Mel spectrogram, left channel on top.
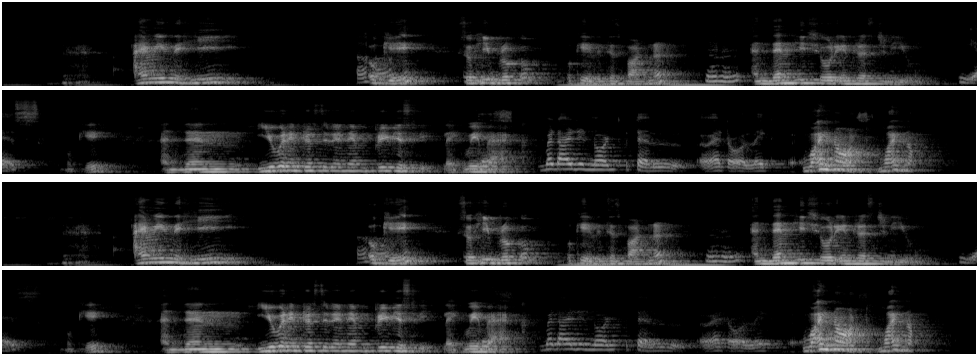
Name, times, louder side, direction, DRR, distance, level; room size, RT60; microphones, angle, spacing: voice 1, 1.3-2.5 3.7-6.8 7.5-9.2 10.4-10.9 11.3-14.9 17.8-18.9, right 2 dB, 15° right, 0.5 m, -29 dB
voice 2, 3.5-3.9 4.6-5.0 7.0-7.4 9.6-10.1 14.4-14.7 15.1-17.7 17.9-18.3, left 4 dB, 75° left, 0.5 m, -37 dB
12.5 x 8.8 x 2.7 m
head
